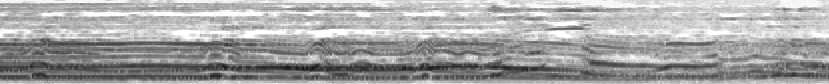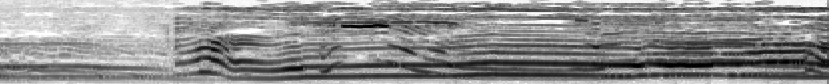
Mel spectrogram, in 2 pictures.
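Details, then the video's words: Huskies howl in a drawn-out, wavering chorus of overlapping voices. After a cut at about five seconds, a louder and higher howl rises and falls with a steady tone, with no other sounds. "Dogs Singing and Talking 🐶 Awesome huskies"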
